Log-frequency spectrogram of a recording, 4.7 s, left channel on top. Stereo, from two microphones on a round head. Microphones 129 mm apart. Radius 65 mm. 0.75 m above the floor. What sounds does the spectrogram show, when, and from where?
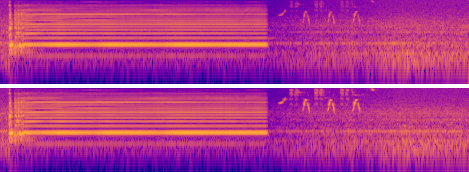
0.1 s a violin: 5° right (ahead or behind)
2.8 s a bird: 60° right (ahead or behind)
